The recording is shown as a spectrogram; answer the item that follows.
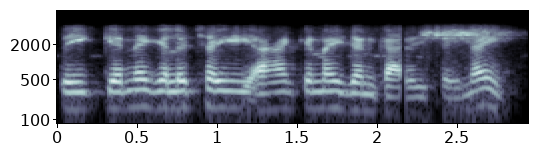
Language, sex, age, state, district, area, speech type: Maithili, male, 18-30, Bihar, Sitamarhi, urban, conversation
